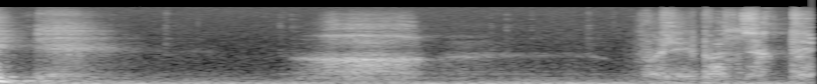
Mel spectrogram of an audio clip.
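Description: A person's breath, heard twice: two short, noisy gasps or exhalations, one about two seconds in and another near the end.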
